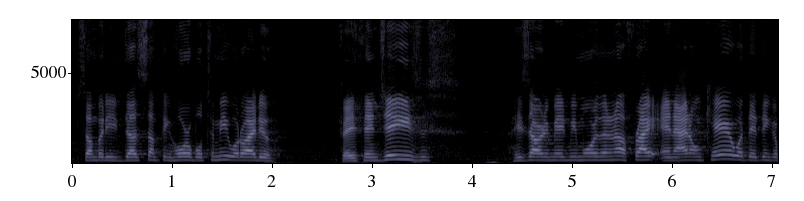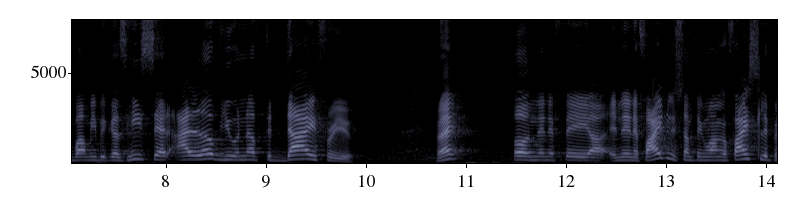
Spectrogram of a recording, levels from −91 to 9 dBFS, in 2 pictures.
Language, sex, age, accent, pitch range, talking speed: English, male, 30-49, American, 175-225 Hz, 245 wpm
